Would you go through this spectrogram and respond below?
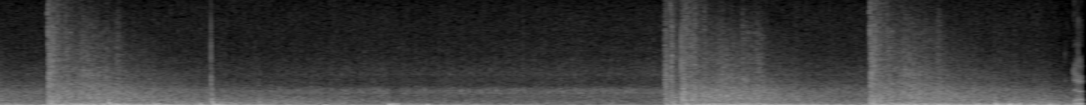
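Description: Heavy gun on the back of a Humvee firing in a modern real-time strategy game, a few sharp booming shots spaced apart over a constant battle rumble.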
